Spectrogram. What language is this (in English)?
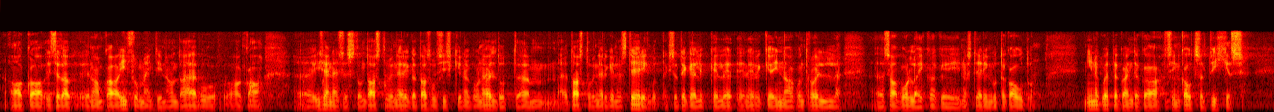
Estonian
